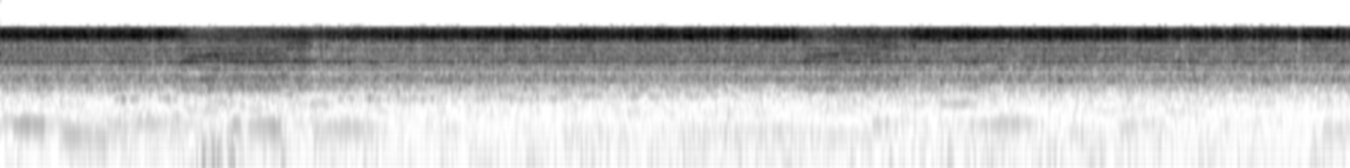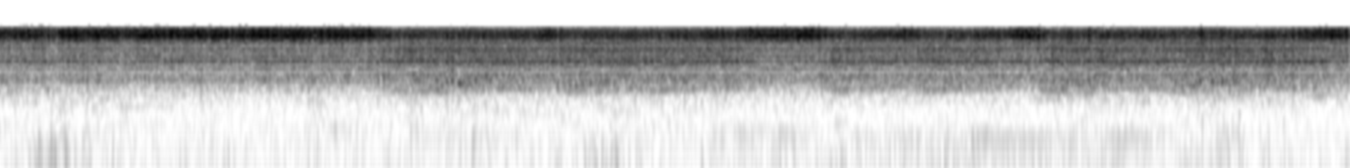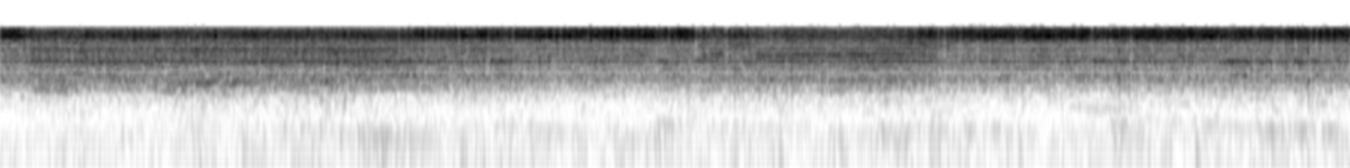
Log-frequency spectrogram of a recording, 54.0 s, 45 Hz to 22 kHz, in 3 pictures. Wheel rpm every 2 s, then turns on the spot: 110, 120, 120, 110, 110, 110, 120, 110, 110, 110, 110, 110, 110, 110, 110, 110, 110, 120, 110, 120, 120, 110, 120, 110, 120, 120, 110.
none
